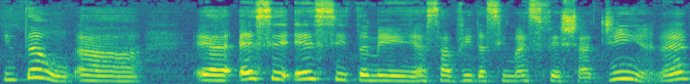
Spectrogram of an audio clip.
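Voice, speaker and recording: A woman speaks with a dark, mellow tone. Her intonation is lively. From Brazil, Santos (São Paulo). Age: 70s. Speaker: retired teacher, historian of education. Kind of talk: oral history interview. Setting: recorded interview in an office. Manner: halting, many self-corrections.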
